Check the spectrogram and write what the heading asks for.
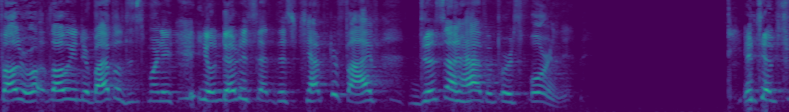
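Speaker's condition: Torsion dystonia; body still not controllable

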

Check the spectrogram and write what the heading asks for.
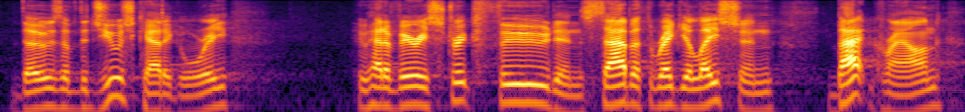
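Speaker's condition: No condition

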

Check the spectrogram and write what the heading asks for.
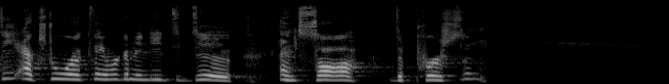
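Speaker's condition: Cerebral palsy; congenital

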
